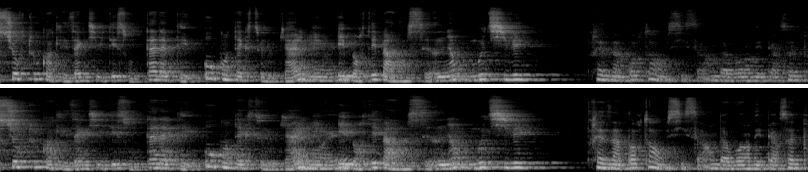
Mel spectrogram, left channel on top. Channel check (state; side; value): quieter; left; 3.2 dB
